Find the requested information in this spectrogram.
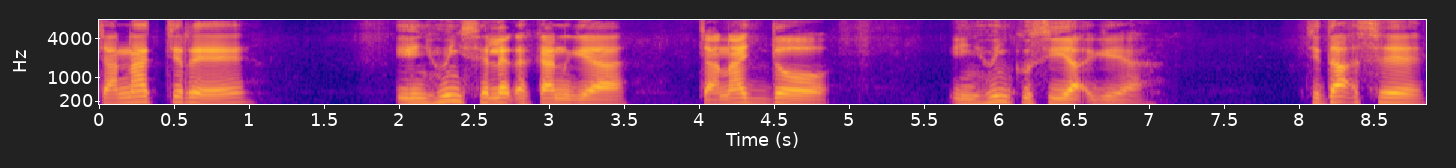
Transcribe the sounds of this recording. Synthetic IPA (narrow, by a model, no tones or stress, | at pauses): t͡ʃanat͡ʃɾɛ | iɲɦuɲsɛlɛt̪̚akanɡɛja | t͡ʃanat͡ʃ̚d̪ɔ | iɲɦuɲkusijaʔɡɛja | t͡ʃit̪aʔsɛ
